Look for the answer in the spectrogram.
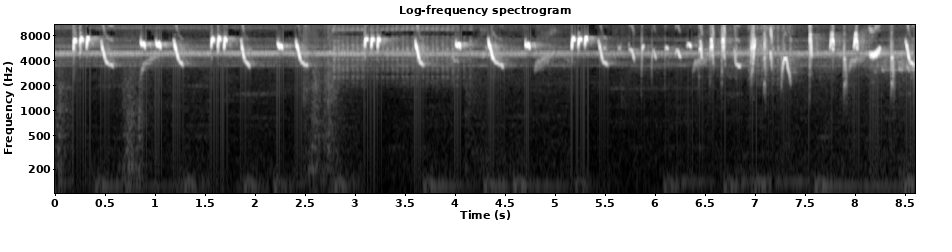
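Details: Konin song used as a training recording for songbirds, meant to rouse their emotion; loud high chirps and sweeping whistles in rapid bursts, ending in a dense twittering trill, over soft low rhythmic thumping.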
